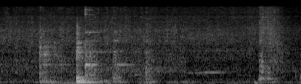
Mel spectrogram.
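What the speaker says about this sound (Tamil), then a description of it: "நல்லா மிக்ஸ் பண்ணுங்கள். இது நல்லா வதங்கட்டும்." Onions, tomatoes and spices for a prawn gravy sizzle and fry in a pan, with a steady close hiss and a few louder bursts as the mixture is stirred. No one speaks.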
